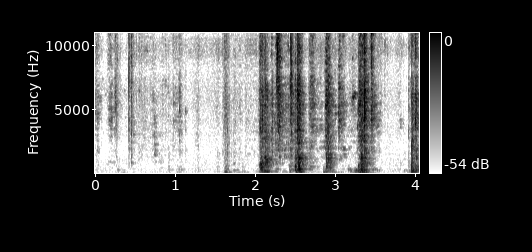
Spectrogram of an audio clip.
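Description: Steel scissors snipping through brown pattern paper: about four quick cuts half a second apart in the second half, after a quiet start.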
